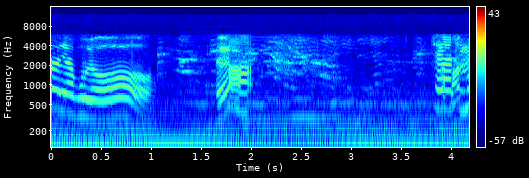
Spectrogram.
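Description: A student's high-pitched, angry shouting voice swearing in Korean, over steady low background music.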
